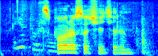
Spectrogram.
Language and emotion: Russian, neutral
